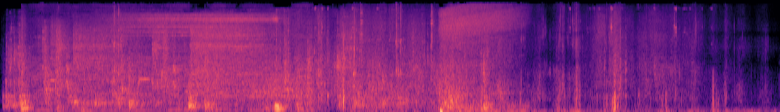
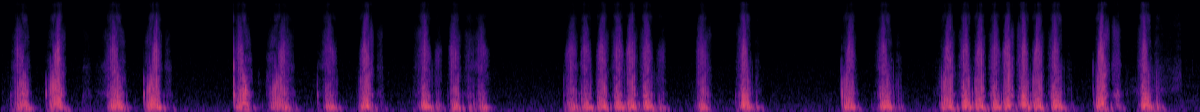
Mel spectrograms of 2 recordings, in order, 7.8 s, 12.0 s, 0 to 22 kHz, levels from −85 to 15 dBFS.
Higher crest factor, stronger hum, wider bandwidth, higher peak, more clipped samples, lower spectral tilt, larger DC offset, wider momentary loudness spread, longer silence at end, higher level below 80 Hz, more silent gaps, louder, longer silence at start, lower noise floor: about the same, 22 dB vs 24 dB; neither; about the same, over 20 kHz vs over 20 kHz; first, 0 dBFS vs -12 dBFS; neither; second, -3 dB/octave vs -6 dB/octave; neither; first, 17 LU vs 12 LU; second, 0.05 s vs 0.35 s; first, -32 dBFS vs -56 dBFS; neither; first, -20 LUFS vs -36 LUFS; about the same, 0 s vs 0.1 s; second, -44 dBFS vs -69 dBFS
